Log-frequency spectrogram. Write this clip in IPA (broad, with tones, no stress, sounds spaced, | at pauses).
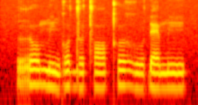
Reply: r o˦ m ĩ˨ ɡ o˦ d ʊ˨ tʰ ɔ˨ kʰ ʊ˦ ɣ u˨ ɗ ɛ˦ m ĩ˦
